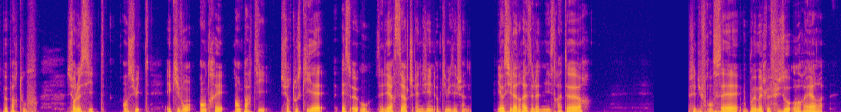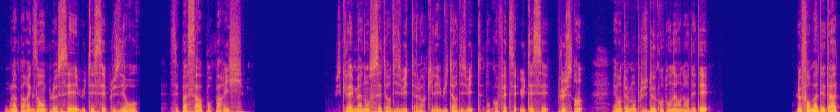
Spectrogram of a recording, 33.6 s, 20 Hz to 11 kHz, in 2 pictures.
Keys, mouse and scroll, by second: 11.9 scroll down 2, 12.7-17.4 scroll down 2, 17.4-19.3 scroll down 1, 19.3 click, 19.7-25.5 scroll down 2, 25.5 click, 28.2 scroll down 2, 29.8 click.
